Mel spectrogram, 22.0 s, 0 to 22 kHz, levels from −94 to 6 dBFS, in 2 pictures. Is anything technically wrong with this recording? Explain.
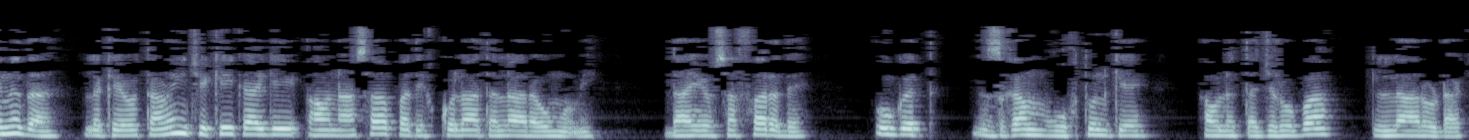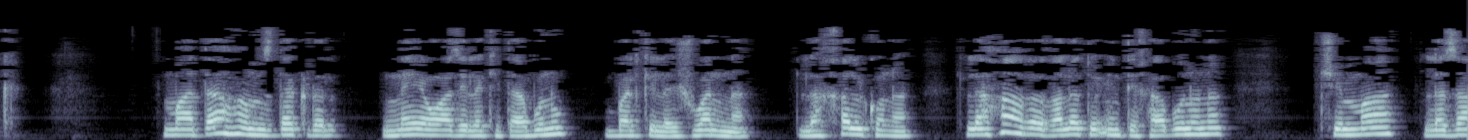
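Yes. The whole recording was likely squeezed through WMA compression at a low bitrate, around 32 kbps judging by the damage. The encoder discards everything above 9.9 kHz and zeroes weak detail, leaving plainly audible washy, ringing speech with hiss that swells and fades with the voice.

Pre-echo occurs at 8.35 to 8.37 s and again at 20.88 to 20.94 s. There, sharp attacks land late in a transform block, so noise meant for the loud onset spills backward 29 ms and 56 ms respectively, heard as a brief hiss before each softened attack.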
